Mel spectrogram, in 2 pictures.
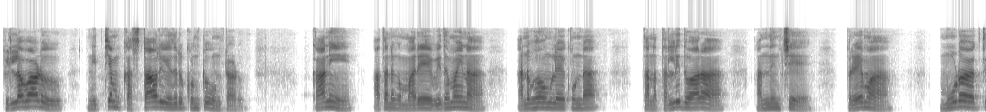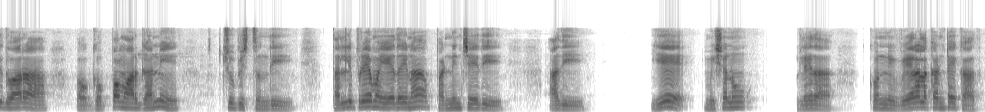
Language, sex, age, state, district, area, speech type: Telugu, male, 30-45, Andhra Pradesh, Anantapur, urban, spontaneous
